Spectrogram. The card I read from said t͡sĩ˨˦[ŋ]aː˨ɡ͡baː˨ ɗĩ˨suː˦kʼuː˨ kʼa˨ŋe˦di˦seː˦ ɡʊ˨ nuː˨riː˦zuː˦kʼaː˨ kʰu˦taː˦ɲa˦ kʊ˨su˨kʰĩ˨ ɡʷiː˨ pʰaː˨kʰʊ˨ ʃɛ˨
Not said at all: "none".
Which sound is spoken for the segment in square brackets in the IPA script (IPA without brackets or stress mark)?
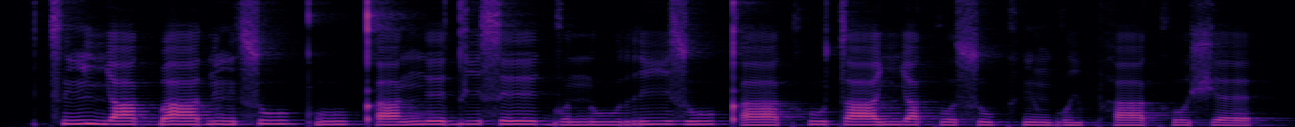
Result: ɲ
